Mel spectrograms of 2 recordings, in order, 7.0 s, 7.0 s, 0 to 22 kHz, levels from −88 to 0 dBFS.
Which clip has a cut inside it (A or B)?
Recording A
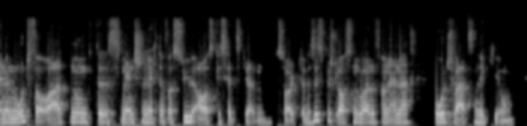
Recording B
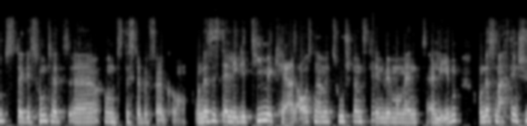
B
